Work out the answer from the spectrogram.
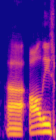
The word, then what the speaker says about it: Ollie: Ollie's pronunciation is not a long O. The doctor doesn't have you say O. He has you say ah.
